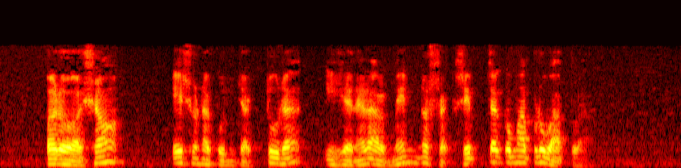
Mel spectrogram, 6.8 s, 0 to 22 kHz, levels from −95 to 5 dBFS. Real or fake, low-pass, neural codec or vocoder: real; 7.2 kHz; none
